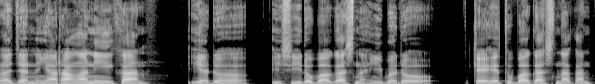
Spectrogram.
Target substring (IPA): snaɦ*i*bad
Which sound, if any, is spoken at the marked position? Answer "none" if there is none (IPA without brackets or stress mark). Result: i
